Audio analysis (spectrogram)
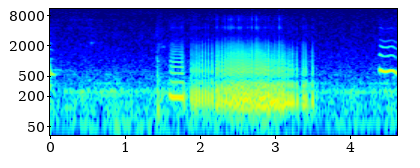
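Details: Sleeping pet cat snores loudly. A single long, buzzy, rattling snore of about a second and a half sits between quiet breaths, with a brief squeaky falling note at the end.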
